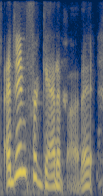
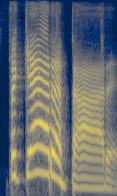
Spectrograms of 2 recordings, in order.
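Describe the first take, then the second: First: Said in the usual way. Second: Hammed-up Jersey "fuhgeddaboudit"; broad mock Jersey vowels; Jersey accent. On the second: Joking after a forgetful story, hammed-up Jersey accent. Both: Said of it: "If anyone's from Jersey".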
